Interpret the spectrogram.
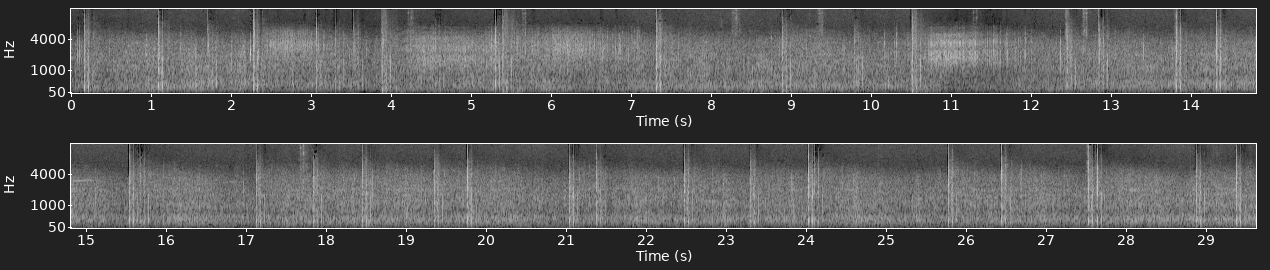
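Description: Fireworks display: aerial shells bursting in a rapid, irregular series of loud bangs, several a second at times, over a continuous noisy wash of crackle.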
